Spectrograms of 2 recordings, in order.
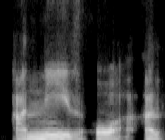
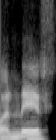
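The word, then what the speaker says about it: ἀνήρ: Otra diferencia que notamos es que aquí sale, podemos ver aquí, anir, anir la pronunciación griega moderna, o aner, como también se puede decir.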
